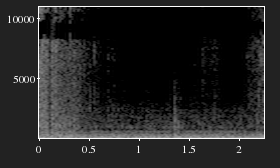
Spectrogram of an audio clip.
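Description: Quiet room tone: a low, steady rumble with faint hiss, and one faint click about a second and a half in.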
